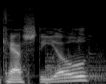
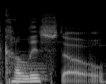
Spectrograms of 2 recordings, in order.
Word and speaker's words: Callisto: i love how dagdal always mispronounces my name as castillo and it's callisto not castillo i'm sorry but either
